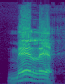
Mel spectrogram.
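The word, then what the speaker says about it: מֶלֶךְ: O CAF sufite sempre vai ser RAF no final. Quando eu falo RAF, eu já estou falando que é o R arrastado.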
